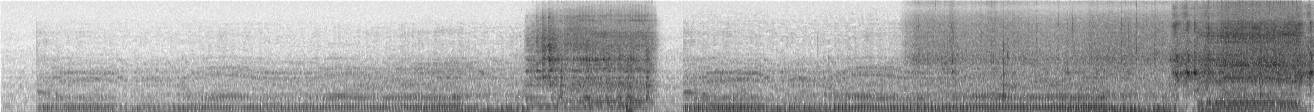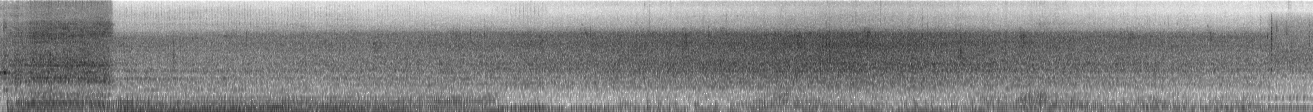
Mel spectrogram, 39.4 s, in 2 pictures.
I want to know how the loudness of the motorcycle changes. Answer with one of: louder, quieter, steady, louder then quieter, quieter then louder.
louder then quieter.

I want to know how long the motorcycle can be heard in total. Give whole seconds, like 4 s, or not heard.
39 s.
